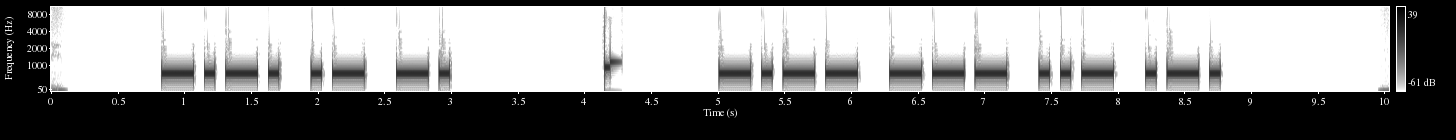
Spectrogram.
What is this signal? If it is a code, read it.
Morse code, heard as a keyed tone, about 15 wpm, 700 Hz. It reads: CAN YOUR
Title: Sets of 2 Words - New Word Drill - 15wpm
